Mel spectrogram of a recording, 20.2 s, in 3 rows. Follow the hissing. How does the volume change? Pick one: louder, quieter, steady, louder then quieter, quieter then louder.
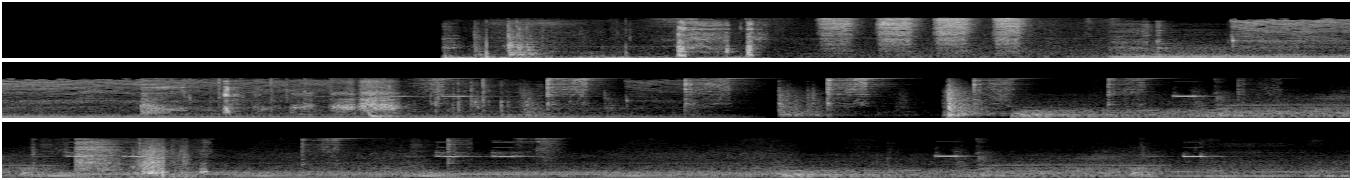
quieter.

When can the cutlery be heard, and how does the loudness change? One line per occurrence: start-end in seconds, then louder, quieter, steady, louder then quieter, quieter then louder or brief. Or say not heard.
8.8-16.3 quieter then louder.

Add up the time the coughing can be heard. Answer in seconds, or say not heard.
4 s.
